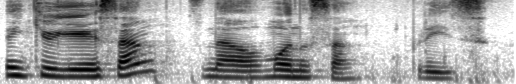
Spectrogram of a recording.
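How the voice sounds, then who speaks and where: A woman's voice: mid-range voice, moderate pace, a little mellow. A woman moderating a university video, formally introducing international students one by one. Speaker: faculty moderator.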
